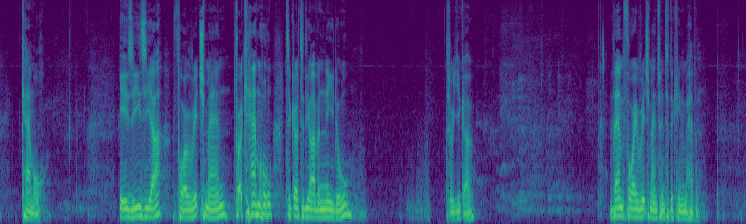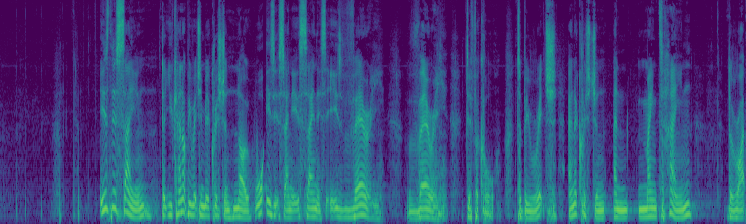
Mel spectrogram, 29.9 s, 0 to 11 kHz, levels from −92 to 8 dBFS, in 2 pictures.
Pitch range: 110-150 Hz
